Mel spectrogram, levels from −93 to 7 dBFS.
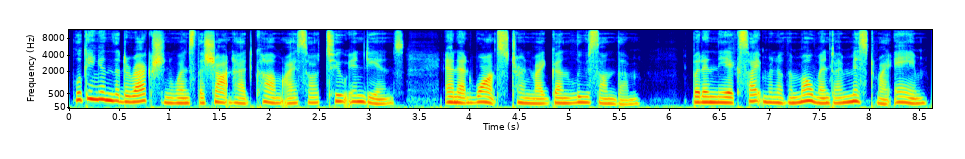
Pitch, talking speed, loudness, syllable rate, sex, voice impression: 185 Hz, 230 wpm, -17 LUFS, 5.9 syllables/s, female, feminine, adult-like, tensed, powerful, slightly bright, clear, fluent, intellectual, friendly, elegant, lively, slightly strict, slightly sharp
